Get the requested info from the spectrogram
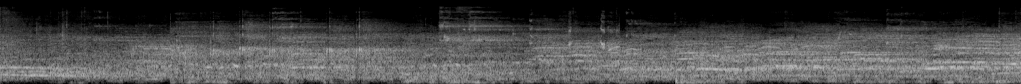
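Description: Basketball bouncing on a hardwood gym court during play, with many people's voices in an echoing hall.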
